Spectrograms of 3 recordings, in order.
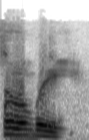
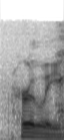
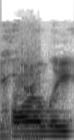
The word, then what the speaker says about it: Hurley: Hurley, H-U-R-L-E-Y, Dan Hurley. – Did I say it wrong? Hurley. – Harley, Hurley. – Sorry, I pronounced it wrong, but I know it, Hurley, like the surfboard company, right?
